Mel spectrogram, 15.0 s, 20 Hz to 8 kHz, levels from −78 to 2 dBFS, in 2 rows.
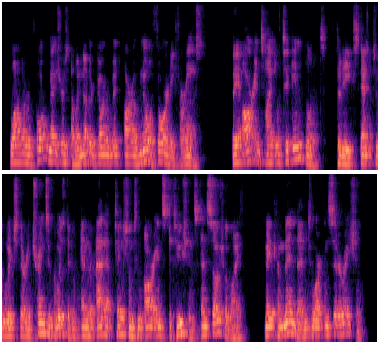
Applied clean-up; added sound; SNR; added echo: neural mask model DeepFilterNet 3.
